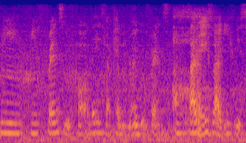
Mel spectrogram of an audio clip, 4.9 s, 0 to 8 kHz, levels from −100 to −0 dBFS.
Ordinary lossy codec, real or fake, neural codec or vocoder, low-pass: none; fake; codec, 16 kHz, 4 kbps, FunCodec, trained on LibriTTS, 50 frames a second; 7.2 kHz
